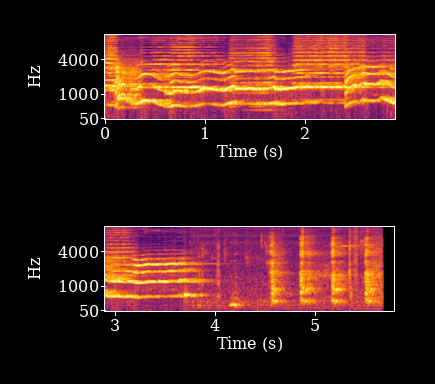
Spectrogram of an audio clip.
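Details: A small dachshund howls along to a harmonica in long, wavering, rising and falling tones.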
